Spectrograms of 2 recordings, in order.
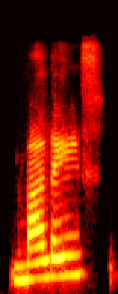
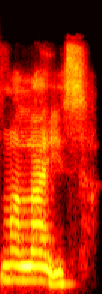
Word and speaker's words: malaise: situation okay okay um males do you pronounce it like that no it's malaise yes okay yes my lies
